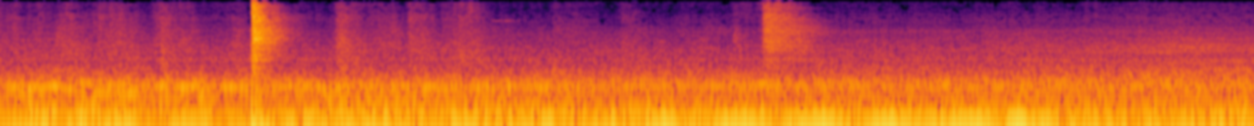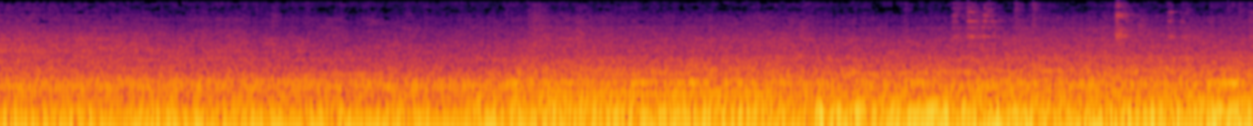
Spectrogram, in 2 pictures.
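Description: A bus engine hums and rumbles steadily while the bus drives.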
